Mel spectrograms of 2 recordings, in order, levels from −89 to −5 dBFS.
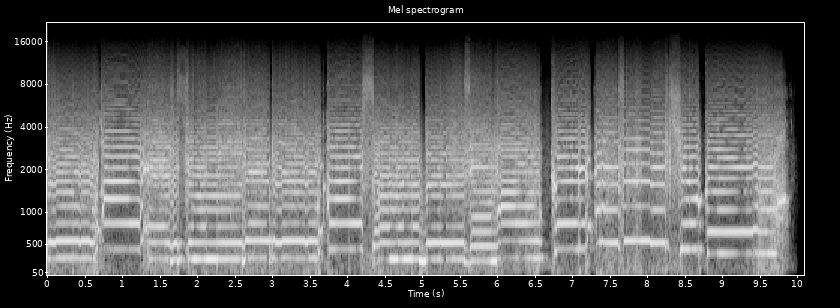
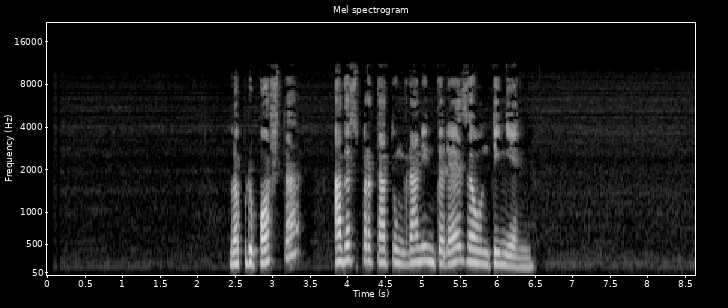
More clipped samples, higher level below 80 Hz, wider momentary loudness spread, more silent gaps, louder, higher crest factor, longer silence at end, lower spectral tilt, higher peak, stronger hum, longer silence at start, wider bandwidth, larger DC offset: neither; first, -40 dBFS vs -78 dBFS; second, 2 LU vs 9 LU; neither; first, -13 LUFS vs -24 LUFS; second, 8 dB vs 24 dB; second, 0.2 s vs 2.15 s; about the same, -3.5 dB/octave vs -4.5 dB/octave; about the same, -6 dBFS vs -4 dBFS; neither; second, 0 s vs 2.45 s; first, 13.5 kHz vs 11.5 kHz; neither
